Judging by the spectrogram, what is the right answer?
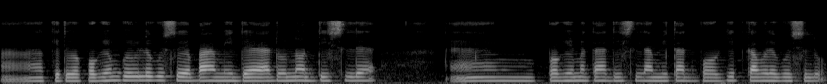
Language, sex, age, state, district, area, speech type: Assamese, female, 60+, Assam, Charaideo, urban, spontaneous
